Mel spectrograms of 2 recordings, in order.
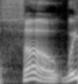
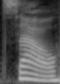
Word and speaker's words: Tso: But General So, we didn't know how to say this growing up. We said sow. To sell. I think I said that. Is that wrong? Well, I don't know how did you say it? General Tso. How do you say it? Did you say the T too? Sow? Tso.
